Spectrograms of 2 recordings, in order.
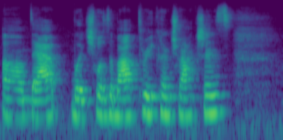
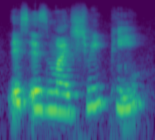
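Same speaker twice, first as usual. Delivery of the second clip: higher, slow cooing; 4 semitones higher, 4 dB louder, slower than usual. Real, not acted. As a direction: mom soothing her newborn. Soothing her baby.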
